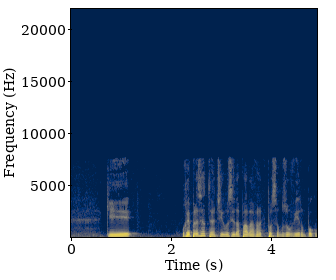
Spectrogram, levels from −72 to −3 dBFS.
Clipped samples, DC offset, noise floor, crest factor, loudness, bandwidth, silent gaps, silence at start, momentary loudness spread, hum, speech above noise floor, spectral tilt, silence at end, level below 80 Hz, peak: under 0.1%; under 0.1%; -55 dBFS; 18 dB; -18 LUFS; 8 kHz; none; 0.7 s; 8 LU; none; 38 dB; -8.5 dB/octave; 0 s; -28 dBFS; 0 dBFS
